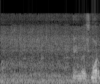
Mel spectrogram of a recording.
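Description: Steady low outdoor background rumble. A man's voice begins near the end.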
